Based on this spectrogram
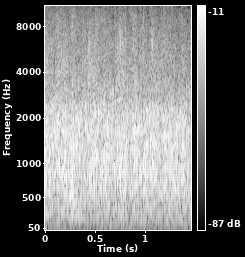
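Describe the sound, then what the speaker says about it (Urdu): Audience applause at a political gathering in Haripur, a steady dense clapping from a crowd filling the whole stretch evenly. "جناب بابر نواز صاحب، ممبر نیشنل اسمبلی سے، کہ وہ آئیں اور اظہار خیال کریں آپ کی بھرپور تالیوں میں"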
